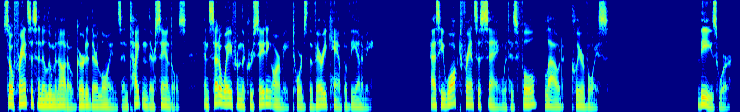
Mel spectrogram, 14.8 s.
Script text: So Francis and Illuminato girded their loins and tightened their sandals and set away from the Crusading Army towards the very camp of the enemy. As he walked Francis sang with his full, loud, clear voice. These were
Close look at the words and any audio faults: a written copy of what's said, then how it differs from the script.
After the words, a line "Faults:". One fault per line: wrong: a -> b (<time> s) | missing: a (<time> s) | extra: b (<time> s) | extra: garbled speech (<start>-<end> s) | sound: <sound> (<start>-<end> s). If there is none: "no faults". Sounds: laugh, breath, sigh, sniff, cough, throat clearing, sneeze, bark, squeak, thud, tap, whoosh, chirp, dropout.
So Francis and Illuminato girded their loins and tightened their sandals and set away from the Crusading Army towards the very camp of the enemy. As he walked Francis sang with his full, loud, clear voice. These were
Faults:
no faults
